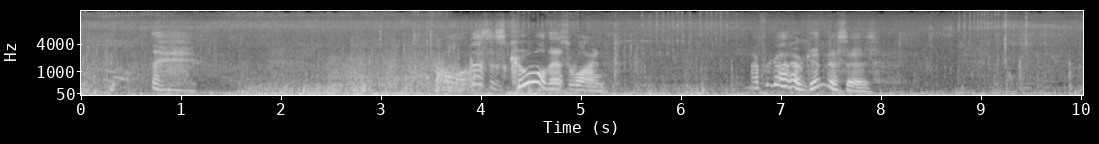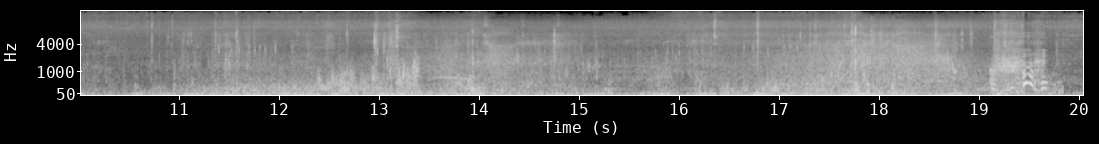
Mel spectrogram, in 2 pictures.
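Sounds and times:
bike rumbling and rattling on dirt: 0.0s - 20.0s
wind buffeting microphone: 0.0s - 20.0s.

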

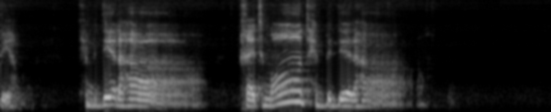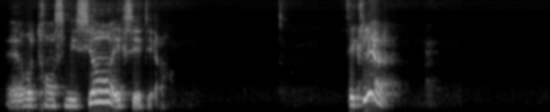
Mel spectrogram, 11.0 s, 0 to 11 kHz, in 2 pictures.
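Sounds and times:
person speaking: 0.0s - 4.4s, 5.5s - 7.3s, 9.0s - 9.7s.

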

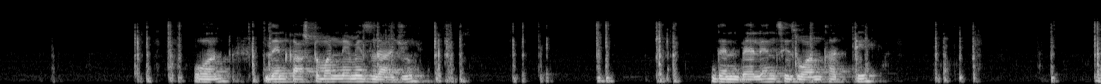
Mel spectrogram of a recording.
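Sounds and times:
computer keyboard clicks: 1.4s - 1.9s, 3.7s - 6.8s, 9.4s - 9.8s, 10.4s - 11.0s.

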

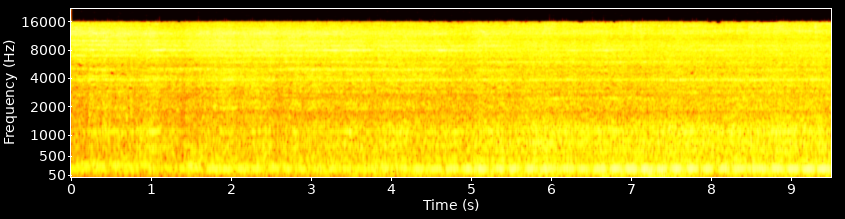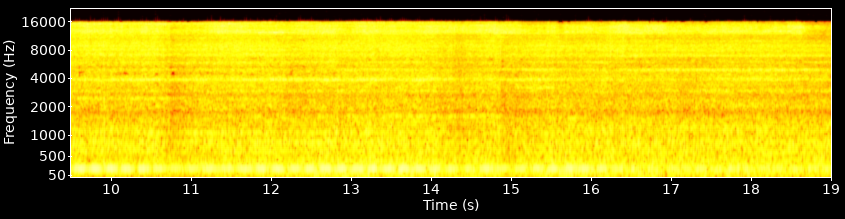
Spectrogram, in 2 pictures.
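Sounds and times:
train rolling on tracks: 0.0s - 19.0s.

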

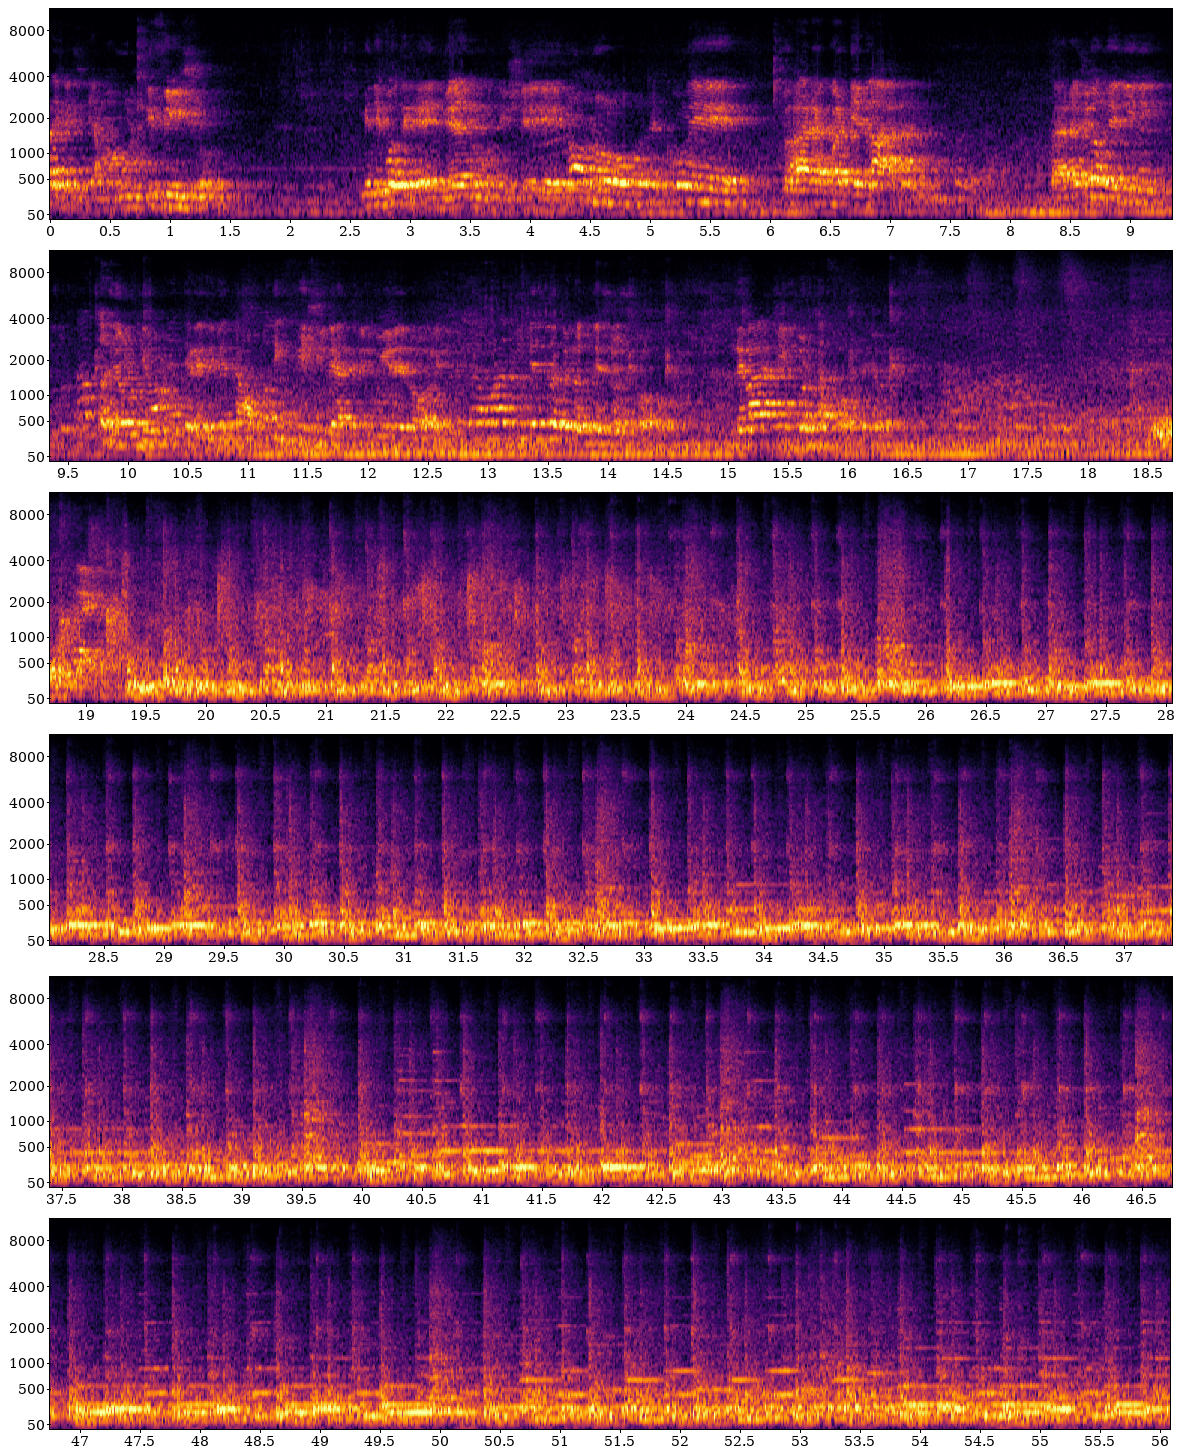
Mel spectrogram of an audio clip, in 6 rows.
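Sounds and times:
bass guitar: 7.2s - 56.0s
acoustic guitar: 9.6s - 56.0s
steady drum beat: 9.8s - 56.0s
electric guitar: 28.4s - 56.0s.

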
